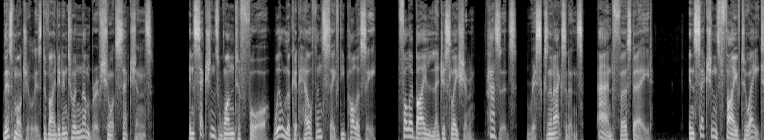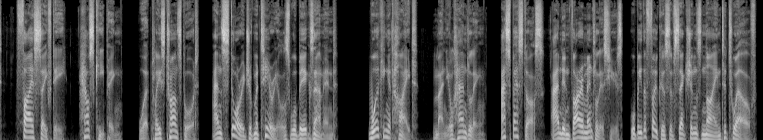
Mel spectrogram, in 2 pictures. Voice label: male british voice over narrative, english british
